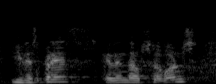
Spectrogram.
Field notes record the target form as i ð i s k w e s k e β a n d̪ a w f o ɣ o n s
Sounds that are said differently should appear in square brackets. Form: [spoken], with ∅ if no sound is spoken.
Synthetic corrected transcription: i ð [e] s [p] w e s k e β [e] n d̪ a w [s] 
